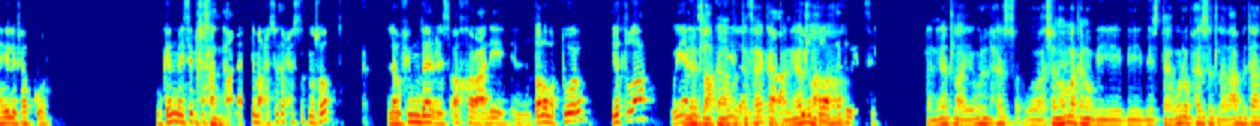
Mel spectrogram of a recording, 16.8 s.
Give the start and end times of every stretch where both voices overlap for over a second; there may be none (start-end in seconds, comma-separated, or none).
9.1-11.4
